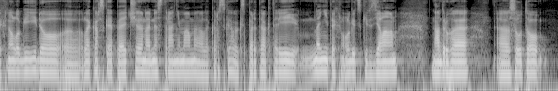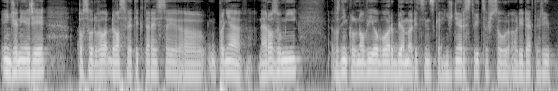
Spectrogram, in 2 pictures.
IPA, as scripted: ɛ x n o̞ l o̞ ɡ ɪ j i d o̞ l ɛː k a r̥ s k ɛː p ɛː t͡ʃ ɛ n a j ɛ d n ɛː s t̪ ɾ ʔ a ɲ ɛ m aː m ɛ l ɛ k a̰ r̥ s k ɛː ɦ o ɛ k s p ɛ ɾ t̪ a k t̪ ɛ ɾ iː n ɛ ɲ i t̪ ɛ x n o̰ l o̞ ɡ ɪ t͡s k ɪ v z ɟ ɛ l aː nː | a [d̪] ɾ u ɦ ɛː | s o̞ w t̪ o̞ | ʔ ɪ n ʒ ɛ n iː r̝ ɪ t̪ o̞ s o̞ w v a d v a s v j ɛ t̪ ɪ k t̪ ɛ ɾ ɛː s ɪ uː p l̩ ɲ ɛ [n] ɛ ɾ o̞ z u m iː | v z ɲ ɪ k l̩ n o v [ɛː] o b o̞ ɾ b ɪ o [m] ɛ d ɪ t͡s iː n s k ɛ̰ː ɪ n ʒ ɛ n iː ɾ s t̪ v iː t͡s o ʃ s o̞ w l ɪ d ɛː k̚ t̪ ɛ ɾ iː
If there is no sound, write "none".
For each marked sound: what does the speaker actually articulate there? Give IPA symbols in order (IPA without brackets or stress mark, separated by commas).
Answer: d̪, n, iː, m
